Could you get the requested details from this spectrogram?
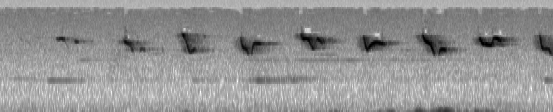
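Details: Mountain chiffchaff (Phylloscopus sindianus) at Sultan Murat plateau highland, morning, giving a quick run of thin, high chirped notes, about three per second, with a faint low rumble underneath.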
